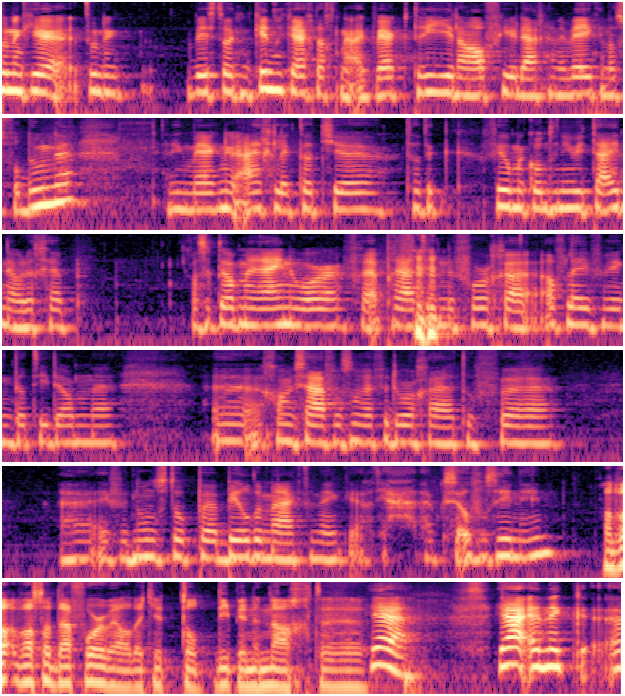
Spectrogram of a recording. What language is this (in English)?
Dutch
